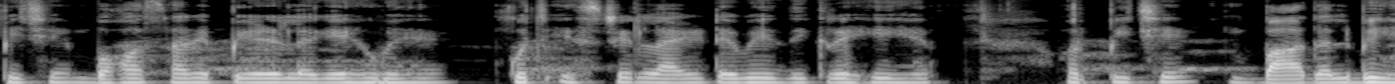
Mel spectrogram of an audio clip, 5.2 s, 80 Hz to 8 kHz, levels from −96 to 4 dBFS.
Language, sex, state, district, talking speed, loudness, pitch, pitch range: Hindi, male, Jharkhand, Ranchi, 215 wpm, -19 LUFS, 150 Hz, 145-155 Hz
